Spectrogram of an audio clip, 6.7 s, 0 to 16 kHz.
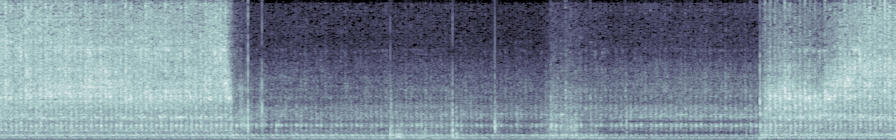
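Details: Peugeot 807 2.0 HDi 110 diesel running with a light, fairly regular knock of about three per second, clearest when surrounding noise drops; engine knocking, cause not evident.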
